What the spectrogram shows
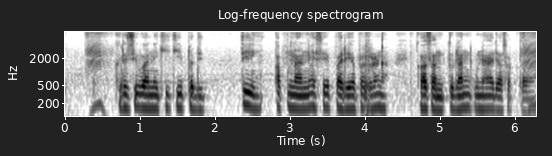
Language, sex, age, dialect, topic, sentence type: Hindi, male, 18-24, Hindustani Malvi Khadi Boli, agriculture, statement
